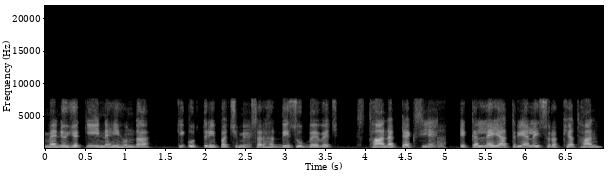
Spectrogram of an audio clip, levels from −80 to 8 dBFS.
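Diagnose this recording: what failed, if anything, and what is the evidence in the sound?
The codec stage is at fault. The speech passed through Speex at a low-to-middle setting, and the damage fits a rate near 16.8 kbps. With too few bits left for the excitation signal, the whole recording sounds noisy and hoarse, with clear codec artefacts. Any content above 4 kHz is only a shaped hiss, not real detail.

The network also dropped packets, and the Speex decoder's packet loss concealment filled the gaps. At 2.49 s, between "ਨਹੀਂ ਹੁੰਦਾ ਕੀ ਉੱਤਰੀ" and "ਸੂਬੇ ਵਿੱਚ ਸਥਾਨਕ", about 100 ms is missing until 2.61 s. After "ਸੂਬੇ ਵਿੱਚ ਸਥਾਨਕ", from 4.77 to 5.03 s, about 200 ms is lost in bursts across 240 ms, and the longest burst is 100 ms. In each gap the decoder repeats its last pitch and filter with falling gain. That produces a buzzy tone or coloured noise that fades, and the speech stays weak for a short time after packets return.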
